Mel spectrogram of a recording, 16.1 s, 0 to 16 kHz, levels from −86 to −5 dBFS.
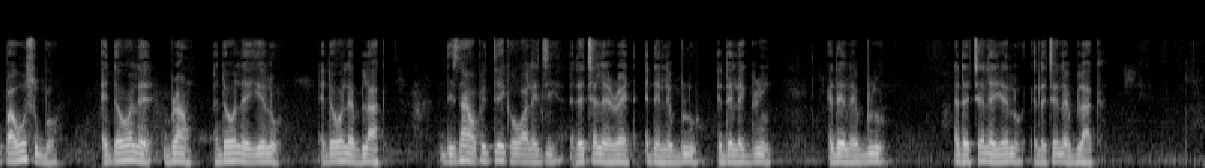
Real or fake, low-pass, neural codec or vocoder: fake; 7.2 kHz; codec, 16 kHz, 2 kbps, X-Codec, WavLM features, trained on Multilingual LibriSpeech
